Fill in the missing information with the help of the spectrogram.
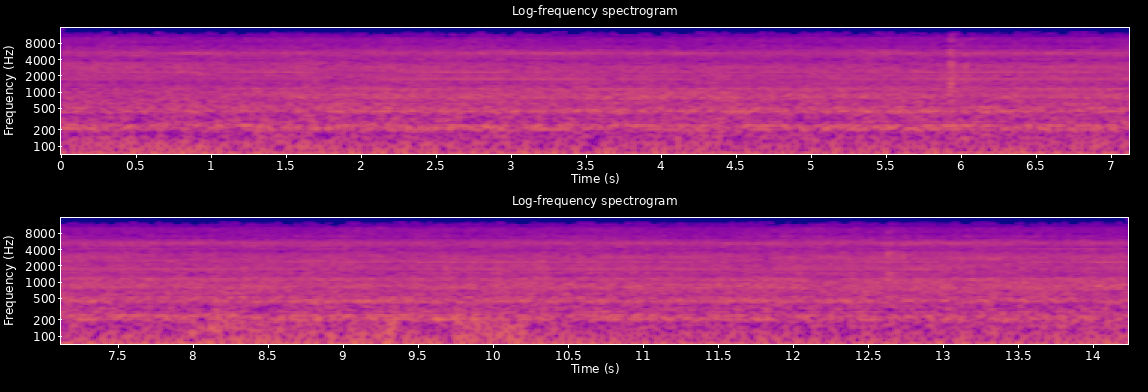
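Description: Strong wind blowing across a ship's open deck in a storm, a steady low rumble with no breaks, mixed with the constant hum of the ship's machinery.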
